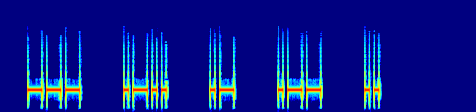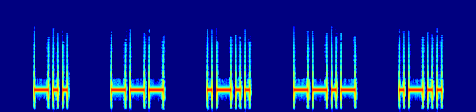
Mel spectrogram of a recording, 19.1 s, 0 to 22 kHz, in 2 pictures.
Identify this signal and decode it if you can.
Morse code, heard as a keyed tone, about 13 wpm, spaced as for 7 wpm, 800 Hz. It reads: OLAWI DOLQL
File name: LEZIONI / 5 LBVC / 5 L ws 12wpm 2958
